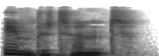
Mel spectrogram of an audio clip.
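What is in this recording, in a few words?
"impotent", British English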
